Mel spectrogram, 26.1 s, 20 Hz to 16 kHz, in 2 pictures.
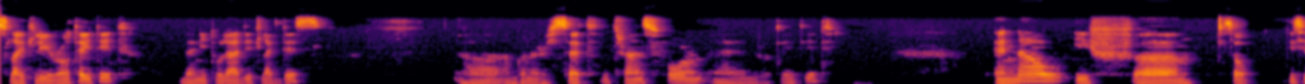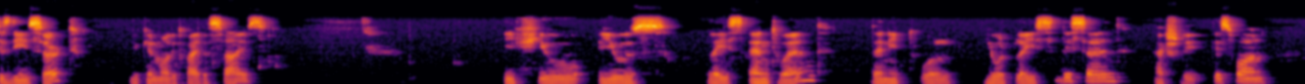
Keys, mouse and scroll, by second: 3.3 right click, 5.1 click, 6.3-7.1 scroll up 1, 7.1 click, 7.6 scroll up 1, 8.1-8.9 scroll down 1, 12.1-17.8 drag, 14.3-15.5 typing, 17.0 [, 18.4-20.3 drag.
